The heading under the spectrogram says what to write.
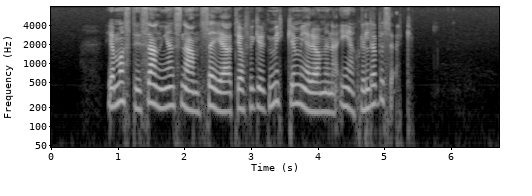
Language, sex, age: Swedish, female, 25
